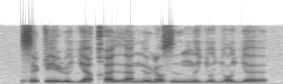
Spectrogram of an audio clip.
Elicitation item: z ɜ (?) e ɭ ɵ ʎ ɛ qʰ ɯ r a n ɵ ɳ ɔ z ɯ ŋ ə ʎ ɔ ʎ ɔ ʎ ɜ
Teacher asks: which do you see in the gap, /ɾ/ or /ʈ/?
ʈ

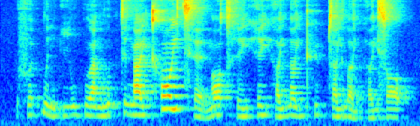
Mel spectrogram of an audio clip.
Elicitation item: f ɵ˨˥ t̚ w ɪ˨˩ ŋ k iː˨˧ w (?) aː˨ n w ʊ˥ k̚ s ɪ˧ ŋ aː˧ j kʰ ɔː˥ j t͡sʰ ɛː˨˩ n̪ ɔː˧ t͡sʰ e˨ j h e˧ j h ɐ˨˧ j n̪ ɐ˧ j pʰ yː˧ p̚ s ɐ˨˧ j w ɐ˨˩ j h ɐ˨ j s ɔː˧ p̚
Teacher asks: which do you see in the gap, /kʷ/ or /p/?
kʷ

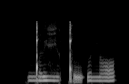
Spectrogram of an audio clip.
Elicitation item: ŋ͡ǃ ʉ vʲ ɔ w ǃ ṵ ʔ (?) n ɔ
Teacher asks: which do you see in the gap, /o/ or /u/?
u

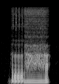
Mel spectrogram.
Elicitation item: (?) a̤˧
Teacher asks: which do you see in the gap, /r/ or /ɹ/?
r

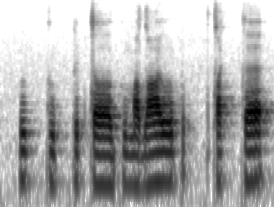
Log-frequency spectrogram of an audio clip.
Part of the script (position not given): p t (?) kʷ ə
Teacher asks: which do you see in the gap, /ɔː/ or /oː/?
ɔː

